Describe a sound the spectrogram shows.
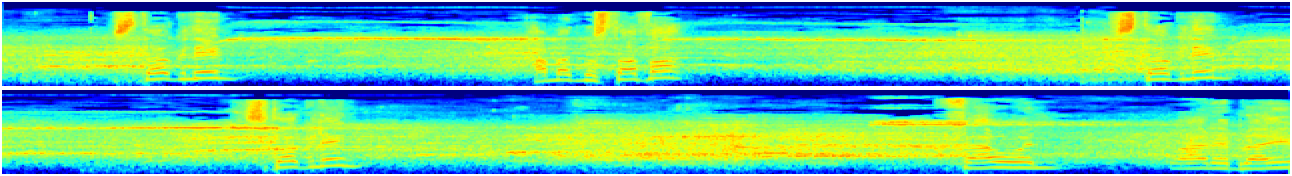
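Sneakers squeak sharply on a court.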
